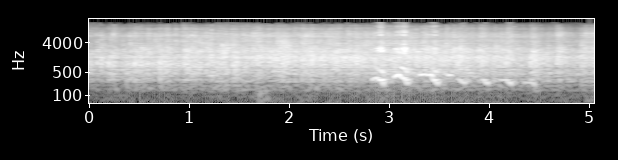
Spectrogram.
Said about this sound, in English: a round of applause, y'all. Y'all know he's everything.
